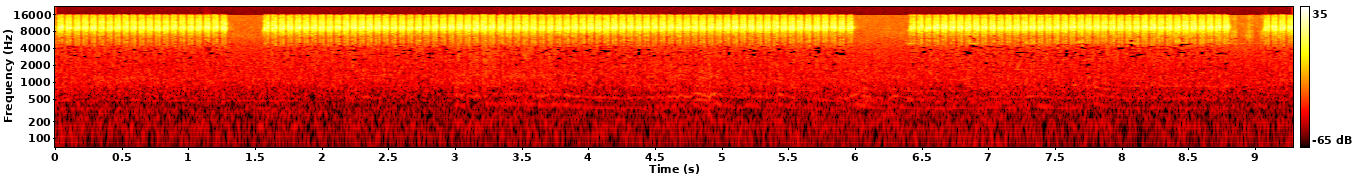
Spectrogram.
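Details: Italian tree cricket up close during its evening meal, giving a steady high continuous trill interrupted by three short pauses, little else audible.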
